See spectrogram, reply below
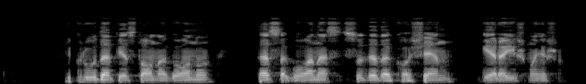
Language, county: Lithuanian, Kaunas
